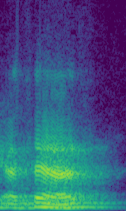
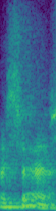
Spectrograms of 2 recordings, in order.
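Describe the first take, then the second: First: The word begins with a th sound. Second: The word begins with an s sound. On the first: The speaker calls it right. "instead of saying a third" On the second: The speaker calls it wrong. "they say asas"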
